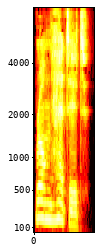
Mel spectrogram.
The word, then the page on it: wrongheaded: British English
